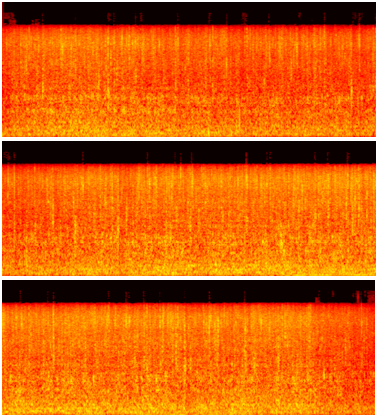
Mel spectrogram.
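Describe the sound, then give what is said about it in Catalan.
Steady, heavy rain pours down continuously, a dense hiss of countless drops spread across the whole range, loud with no pauses or voices. “De sobte van aparèixer uns núvols negres com el carbó i va començar a ploure.”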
